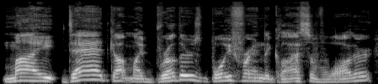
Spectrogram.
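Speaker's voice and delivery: ordinary talk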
